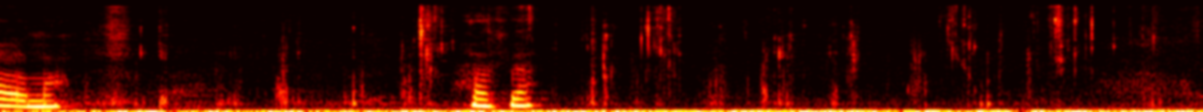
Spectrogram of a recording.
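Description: Close-up mouth sounds of a person biting and chewing soft cake: scattered wet clicks and smacks, with a brief voiced sound about two and a half seconds in. A steady low hum runs underneath.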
